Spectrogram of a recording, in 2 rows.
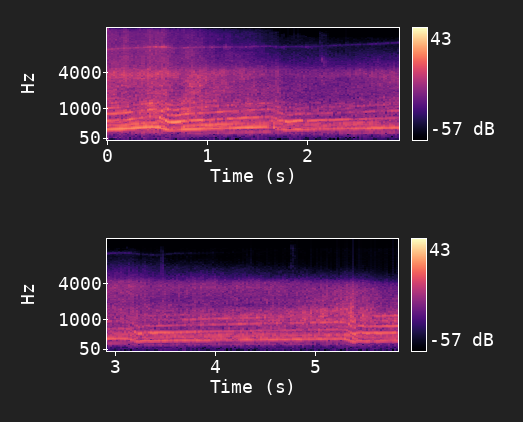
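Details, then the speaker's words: Twin-turbo C8 Corvette with new setup on drag-strip launch: screaming engine, then revs jerk down and surge back repeatedly as the tyres hop; the transmission broke on the shift into second. "That doesn't sound good. Hey, wheel hop. Yeah, wheel hop bad, dude. Yeah, you click second and it went like that, and that's when it broke."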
